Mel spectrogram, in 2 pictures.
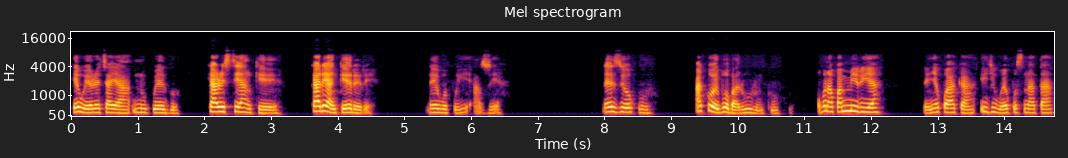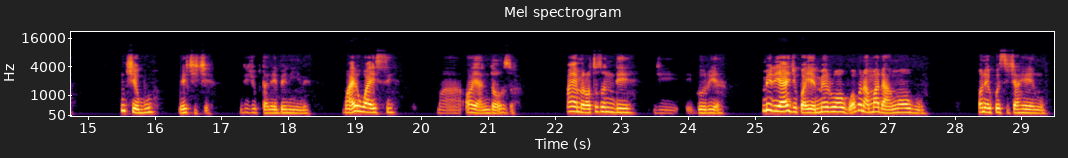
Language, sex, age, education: Igbo, female, 30-45, tertiary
